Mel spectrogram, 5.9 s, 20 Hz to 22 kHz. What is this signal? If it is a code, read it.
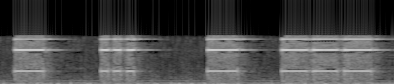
Morse code, heard as a keyed tone, about 12 wpm, spaced as for 7 wpm, 1950 Hz, with noise. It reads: TSTO
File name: ik1weg2 / CORSI CW / lez5-1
